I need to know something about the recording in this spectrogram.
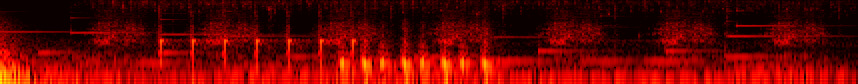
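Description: Short jingle for an animated show logo: music opening with a low hit, then a quick run of short repeated notes and a few held tones.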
